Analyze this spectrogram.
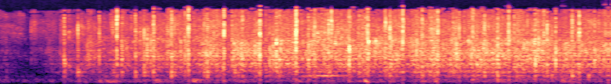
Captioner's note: audience applauds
